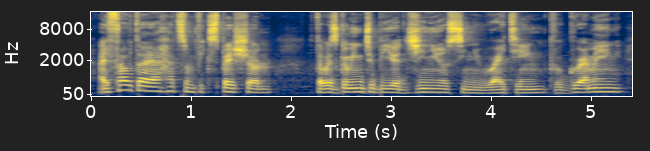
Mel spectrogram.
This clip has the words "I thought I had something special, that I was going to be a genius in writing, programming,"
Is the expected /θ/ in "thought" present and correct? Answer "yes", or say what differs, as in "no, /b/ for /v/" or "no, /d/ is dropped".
no, /f/ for /θ/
